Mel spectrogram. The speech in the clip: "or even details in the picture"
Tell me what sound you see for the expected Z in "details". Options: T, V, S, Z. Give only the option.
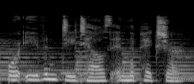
Z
